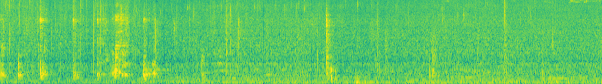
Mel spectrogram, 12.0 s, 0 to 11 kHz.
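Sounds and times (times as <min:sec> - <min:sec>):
metal spatula scraping a wok: 0:00.0 - 0:03.2
food sizzling in a wok: 0:00.0 - 0:12.0.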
